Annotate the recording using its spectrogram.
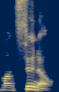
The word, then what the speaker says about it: Monsuno: Monsuno. Am I saying that right? – Yes, yes.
